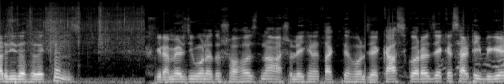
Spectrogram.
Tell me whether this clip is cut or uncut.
cut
